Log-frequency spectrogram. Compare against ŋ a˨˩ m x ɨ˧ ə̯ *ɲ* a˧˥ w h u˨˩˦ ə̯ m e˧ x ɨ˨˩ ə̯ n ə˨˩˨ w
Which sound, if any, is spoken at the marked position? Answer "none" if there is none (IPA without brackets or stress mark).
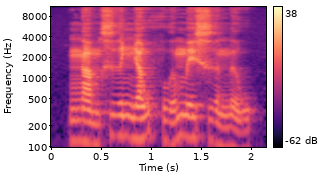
ɲ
